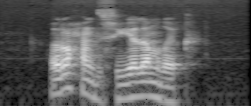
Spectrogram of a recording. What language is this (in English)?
Kabyle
